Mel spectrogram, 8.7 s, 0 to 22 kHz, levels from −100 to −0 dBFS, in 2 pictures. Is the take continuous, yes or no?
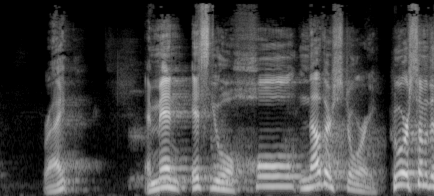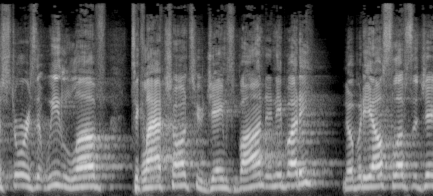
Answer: no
